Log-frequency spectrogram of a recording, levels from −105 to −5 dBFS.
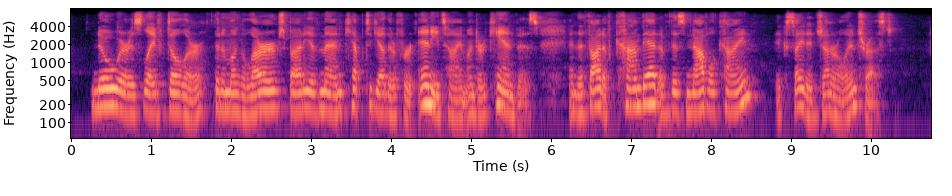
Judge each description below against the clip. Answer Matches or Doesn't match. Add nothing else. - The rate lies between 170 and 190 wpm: Matches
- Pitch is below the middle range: Doesn't match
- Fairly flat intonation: Doesn't match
